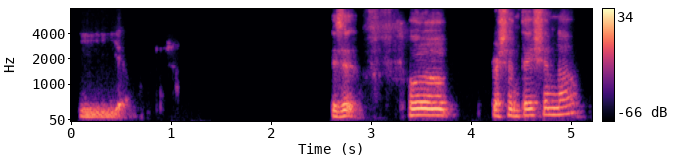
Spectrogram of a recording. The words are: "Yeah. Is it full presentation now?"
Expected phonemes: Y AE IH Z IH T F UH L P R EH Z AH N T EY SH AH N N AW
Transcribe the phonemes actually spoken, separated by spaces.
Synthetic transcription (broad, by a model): Y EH IH Z IH T F UH L P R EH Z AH N T EY SH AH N N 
